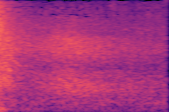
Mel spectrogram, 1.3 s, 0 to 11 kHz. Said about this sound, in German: Hat uns dann der Blitz getroffen. Vorne in die Flugzeugnase. Und wir haben ein sehr helles Licht gesehen. Das war gefühlt einfach 100 Mal stärker als ein Fotoblitz. Das hat sich angehört, als wenn jemand neben uns eine Granate gezündet hat.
